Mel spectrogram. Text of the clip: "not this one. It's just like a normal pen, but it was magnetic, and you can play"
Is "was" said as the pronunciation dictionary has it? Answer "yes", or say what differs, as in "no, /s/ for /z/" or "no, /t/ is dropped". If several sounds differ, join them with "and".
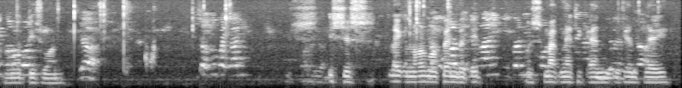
no, /s/ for /z/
